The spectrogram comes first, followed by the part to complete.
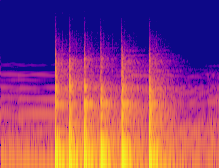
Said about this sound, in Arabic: بعد لحظات طويلة الصوت رجع تاني بس المرة دي صوت الدقات كان جاي من باب البيت الوراني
